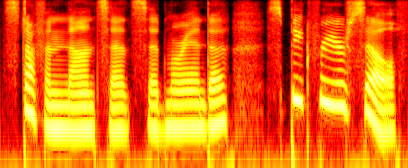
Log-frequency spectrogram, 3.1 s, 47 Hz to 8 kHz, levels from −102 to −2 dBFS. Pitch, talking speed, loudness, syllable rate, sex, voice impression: 200 Hz, 155 wpm, -16 LUFS, 4.8 syllables/s, female, very feminine, slightly adult-like, fluent, slightly intellectual, slightly elegant, slightly lively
